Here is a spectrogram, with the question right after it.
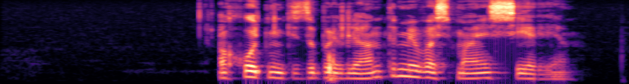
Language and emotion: Russian, neutral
